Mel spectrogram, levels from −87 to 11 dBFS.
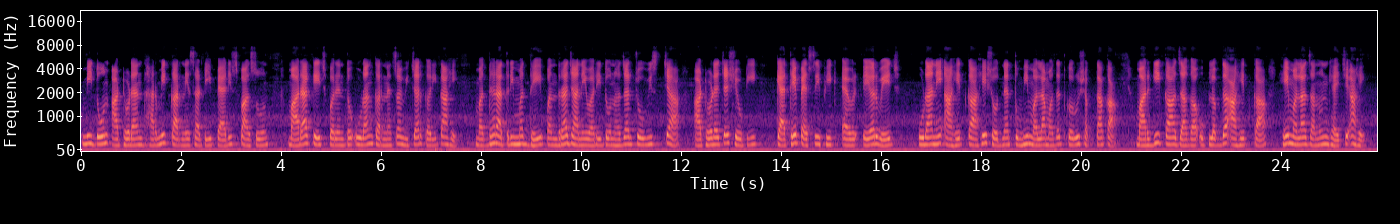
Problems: none marked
